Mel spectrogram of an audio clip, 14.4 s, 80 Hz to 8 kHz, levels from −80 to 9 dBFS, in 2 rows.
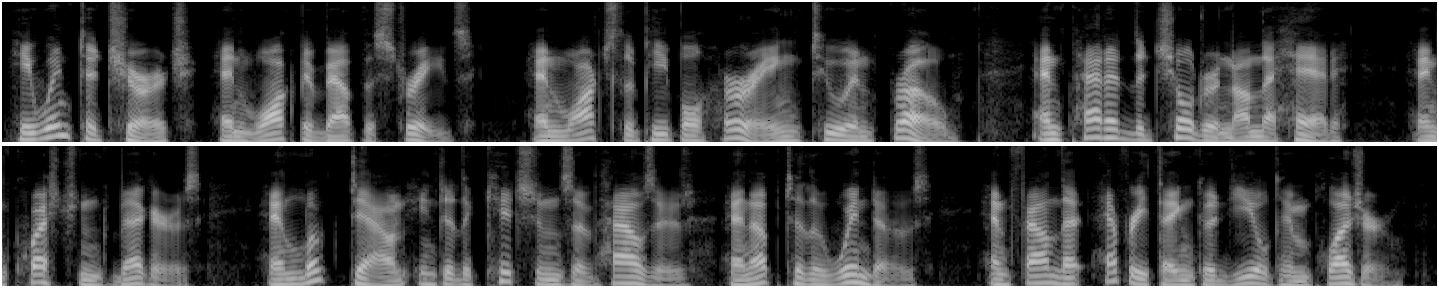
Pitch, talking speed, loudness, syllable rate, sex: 115 Hz, 200 wpm, -20 LUFS, 5.5 syllables/s, male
